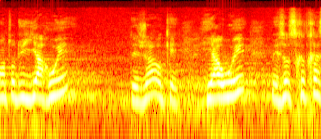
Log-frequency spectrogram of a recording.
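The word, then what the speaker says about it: Yahweh: complet y hw h la prononciation très certainement serait non pas jéhovah mais serait très proche de ya recours nous avons entendu yarou et déjà ok yahoo et mais ce serait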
